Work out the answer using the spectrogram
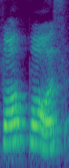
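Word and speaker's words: faux pas: can think of that has a silent x in them is for which is also derived from a french word and for pause which means to have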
